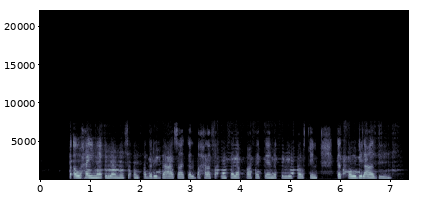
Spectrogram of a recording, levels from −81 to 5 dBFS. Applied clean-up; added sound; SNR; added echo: neural mask model RNNoise.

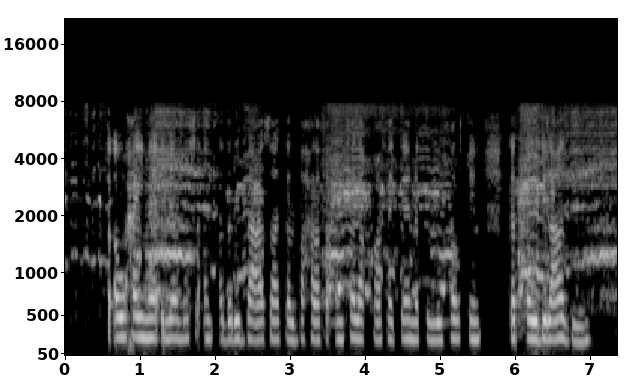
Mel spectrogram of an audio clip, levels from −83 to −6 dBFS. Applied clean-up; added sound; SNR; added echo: classical method spectral subtraction.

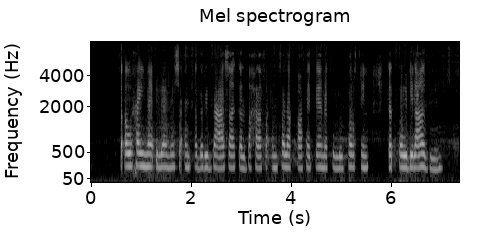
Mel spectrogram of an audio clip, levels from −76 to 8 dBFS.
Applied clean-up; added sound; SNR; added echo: neural separator model SepFormer DNS4.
